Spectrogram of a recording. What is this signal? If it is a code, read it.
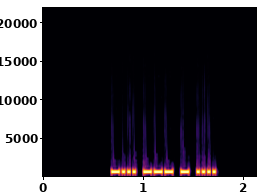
Morse code, heard as a keyed tone, about 54 wpm, 700 Hz. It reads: BOTH
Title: Speed-Racing Top 500 Words 45wpm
